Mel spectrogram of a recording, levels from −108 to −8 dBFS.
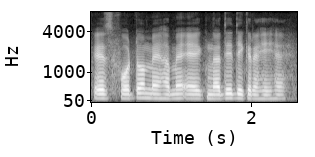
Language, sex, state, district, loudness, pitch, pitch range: Hindi, male, Arunachal Pradesh, Lower Dibang Valley, -16 LUFS, 135 Hz, 130-140 Hz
